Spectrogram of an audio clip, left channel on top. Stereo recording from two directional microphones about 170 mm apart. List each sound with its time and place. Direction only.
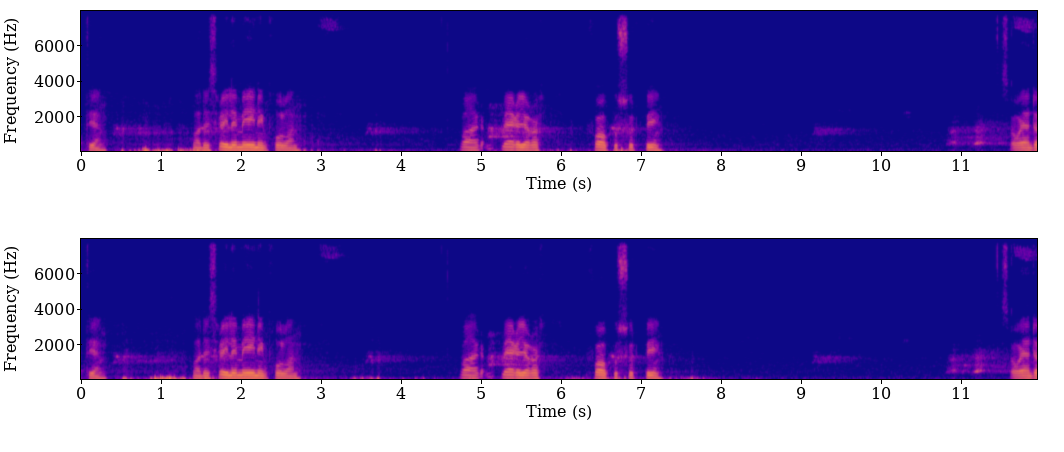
0.0 s speech: 10° right (ahead or behind)
1.4 s speech: 10° right (ahead or behind)
4.7 s speech: 20° right (ahead or behind)
10.8 s bow-wow: 45° right (ahead or behind)
11.4 s speech: 15° right (ahead or behind)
